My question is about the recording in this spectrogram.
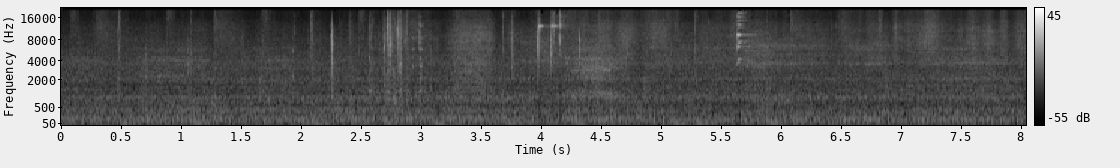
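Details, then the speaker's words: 1985 Honda Goldwing GL1200 Aspencade, rejetted for ethanol fuel, at operating temperature with the radiator fan running, before an oil change: steady, even low idle rumble with soft fan whir and light clicks. Runs smoothly. "The radiator fan is on. So that engine is definitely up to temperature now."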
